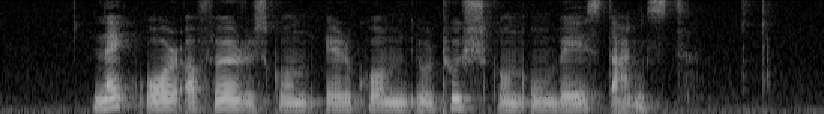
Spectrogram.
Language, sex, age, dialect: Faroese, female, 15-35, Suðurstreymoy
